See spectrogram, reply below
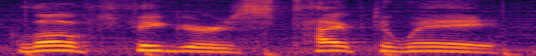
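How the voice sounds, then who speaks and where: A man's voice: sits high, slow pace, fairly bright tone. A young man casually reading fan fiction aloud and riffing on it in an amused, jokey way, with some swearing. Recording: music playing behind the voice. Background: background music.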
